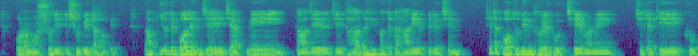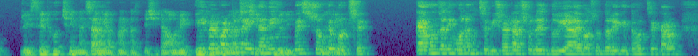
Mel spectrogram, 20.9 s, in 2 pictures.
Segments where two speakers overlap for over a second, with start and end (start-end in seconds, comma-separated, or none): 13.5-14.8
